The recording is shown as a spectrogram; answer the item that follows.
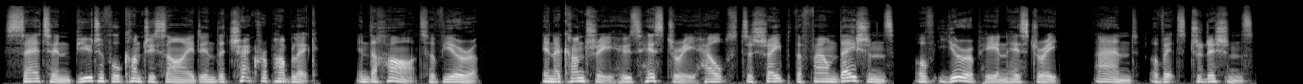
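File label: male English documentary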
